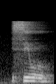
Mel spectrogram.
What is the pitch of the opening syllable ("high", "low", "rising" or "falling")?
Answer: falling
